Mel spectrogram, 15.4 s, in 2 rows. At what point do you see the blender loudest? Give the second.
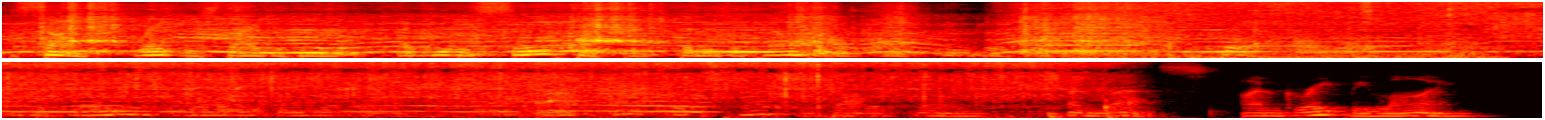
3 s.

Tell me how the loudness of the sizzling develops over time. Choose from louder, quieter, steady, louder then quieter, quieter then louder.
steady.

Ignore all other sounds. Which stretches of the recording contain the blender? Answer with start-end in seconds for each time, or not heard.
0.0-11.2.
